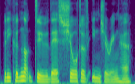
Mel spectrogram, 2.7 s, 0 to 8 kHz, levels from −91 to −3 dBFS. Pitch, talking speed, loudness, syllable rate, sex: 110 Hz, 220 wpm, -17 LUFS, 4.8 syllables/s, male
